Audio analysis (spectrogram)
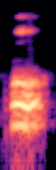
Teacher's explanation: by reading the pesh, your lips will be in the rounding shape like boo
